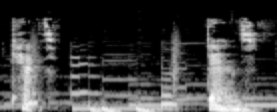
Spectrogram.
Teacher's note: It's like something in between A and E, not the A sound.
